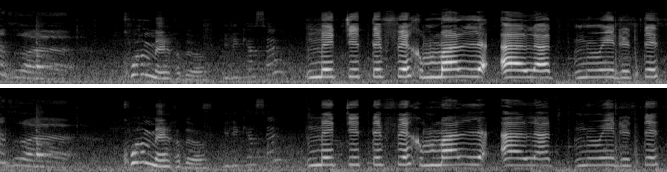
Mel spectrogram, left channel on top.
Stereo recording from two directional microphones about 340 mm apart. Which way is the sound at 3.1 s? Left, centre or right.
Centre.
